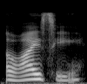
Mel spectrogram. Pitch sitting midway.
No: high, 205 Hz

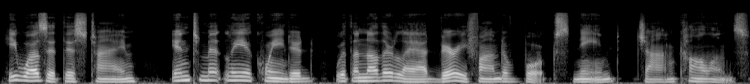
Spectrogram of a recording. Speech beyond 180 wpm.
No: slow, 135 wpm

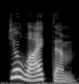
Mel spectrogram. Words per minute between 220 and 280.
Yes: fast, 225 wpm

